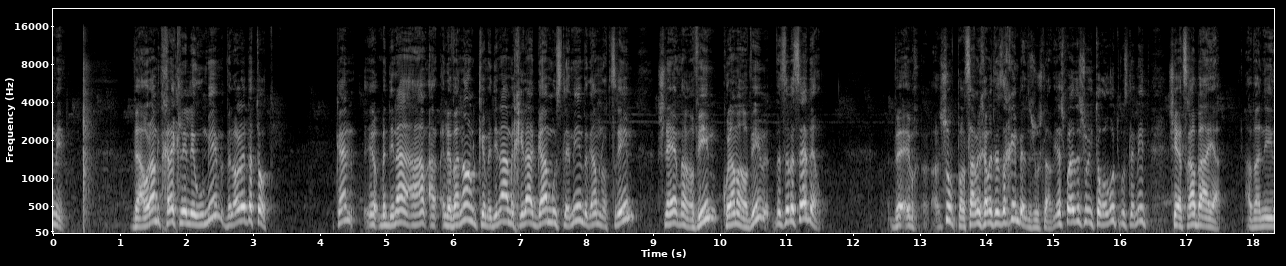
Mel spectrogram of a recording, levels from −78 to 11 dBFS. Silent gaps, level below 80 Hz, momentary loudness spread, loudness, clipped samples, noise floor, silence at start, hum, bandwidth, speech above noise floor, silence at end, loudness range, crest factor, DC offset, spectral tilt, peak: none; -56 dBFS; 11 LU; -14 LUFS; under 0.1%; -53 dBFS; 0 s; none; 16 kHz; 40 dB; 0 s; 2 LU; 14 dB; under 0.1%; -6 dB/octave; 0 dBFS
